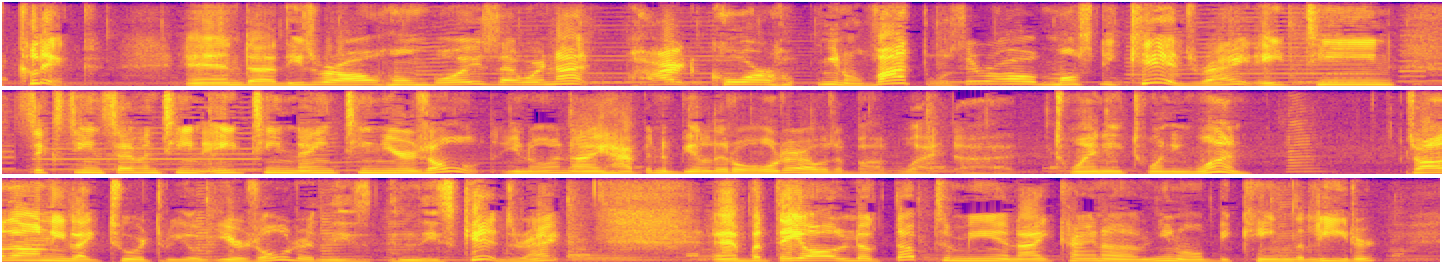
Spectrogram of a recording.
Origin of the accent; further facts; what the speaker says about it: United States; And growing up in America, well, you're always listening to English stuff, right?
